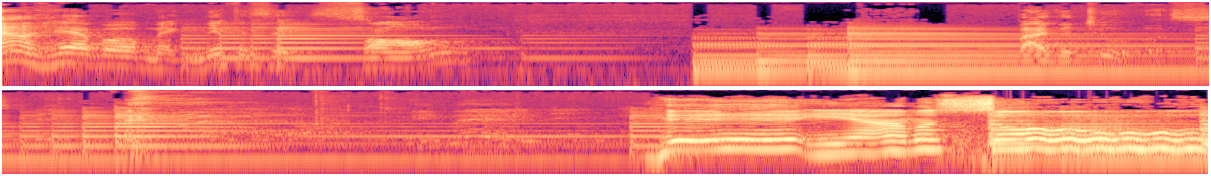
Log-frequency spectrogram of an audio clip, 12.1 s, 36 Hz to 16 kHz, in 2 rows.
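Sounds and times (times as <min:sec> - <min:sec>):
church keyboard held chord: 0:00.0 - 0:12.0.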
